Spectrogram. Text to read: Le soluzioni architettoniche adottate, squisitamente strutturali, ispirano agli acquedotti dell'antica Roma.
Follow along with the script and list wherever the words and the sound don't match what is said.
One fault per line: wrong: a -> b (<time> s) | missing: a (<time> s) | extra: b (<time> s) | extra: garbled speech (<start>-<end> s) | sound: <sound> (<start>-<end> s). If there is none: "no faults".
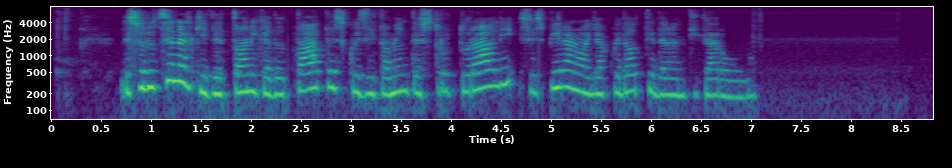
extra: si (4.7 s)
